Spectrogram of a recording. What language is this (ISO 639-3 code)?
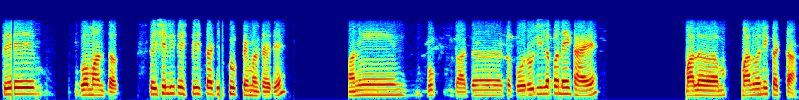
mar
